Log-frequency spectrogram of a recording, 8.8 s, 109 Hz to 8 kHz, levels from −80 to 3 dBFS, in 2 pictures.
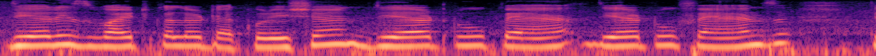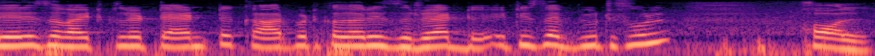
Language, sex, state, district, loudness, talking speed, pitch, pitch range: English, female, Punjab, Fazilka, -14 LUFS, 185 wpm, 235 Hz, 220-245 Hz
